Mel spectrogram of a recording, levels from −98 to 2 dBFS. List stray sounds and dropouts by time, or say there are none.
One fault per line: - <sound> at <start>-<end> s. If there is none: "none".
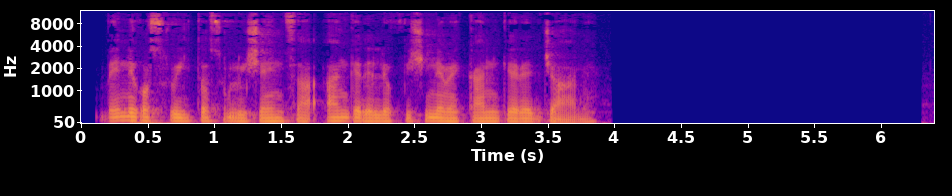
none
